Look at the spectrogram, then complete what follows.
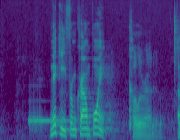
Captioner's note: buzzer sounds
